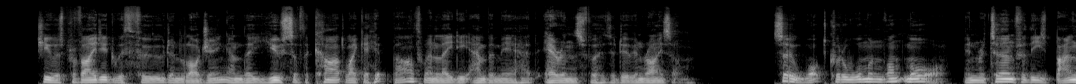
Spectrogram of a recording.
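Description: Speech with a gap between chunks, heard five times. Short holes of 12 ms fall at 1.85, 3.86 (after "the cart like a"), 5.87, 7.88 and 9.9 s, every 2 s. Each chunk seemingly starts late, leaving silence at every join.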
